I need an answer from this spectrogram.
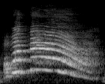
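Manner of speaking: high, drawn-out shout for grandma; bağırarak seslenme. Retold or imitated. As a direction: yell loudly as a child calling grandma. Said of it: "diye bağırdım". (tiz sesle bağırarak çağırma)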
